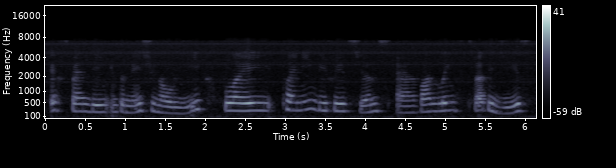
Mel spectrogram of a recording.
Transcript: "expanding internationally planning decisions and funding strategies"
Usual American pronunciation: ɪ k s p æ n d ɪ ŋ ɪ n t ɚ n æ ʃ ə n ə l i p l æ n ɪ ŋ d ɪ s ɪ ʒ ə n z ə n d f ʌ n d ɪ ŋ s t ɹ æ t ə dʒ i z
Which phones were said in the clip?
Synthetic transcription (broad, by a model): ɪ k s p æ n d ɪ ŋ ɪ n t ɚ n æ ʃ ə n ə l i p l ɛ n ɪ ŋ d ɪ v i s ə n s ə n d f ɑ n d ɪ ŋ s t ɹ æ t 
